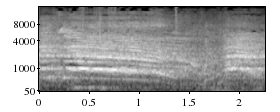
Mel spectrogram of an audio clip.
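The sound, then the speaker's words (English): A loud crowd at a basketball game cheers and shouts throughout, with many overlapping high voices blending into a sustained, echoing roar inside Jasper's small gym that swells again near the end. “Slightly smaller gym for Jasper, so everything echoes.”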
